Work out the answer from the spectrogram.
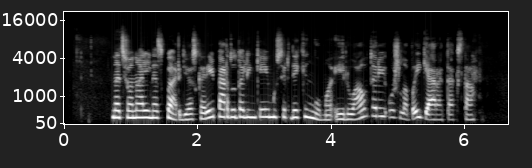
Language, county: Lithuanian, Kaunas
